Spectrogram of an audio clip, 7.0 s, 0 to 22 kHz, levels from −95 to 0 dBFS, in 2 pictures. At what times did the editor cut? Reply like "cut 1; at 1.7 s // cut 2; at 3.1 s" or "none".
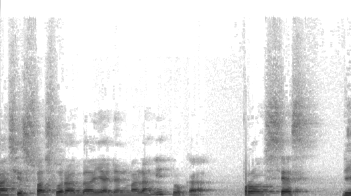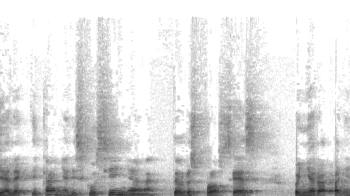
none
